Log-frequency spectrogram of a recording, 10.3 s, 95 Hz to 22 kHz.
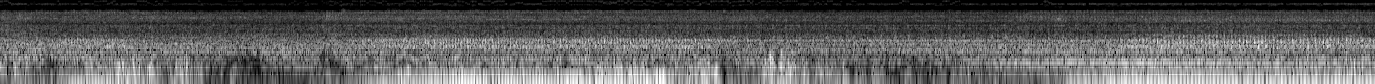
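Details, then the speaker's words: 2021 Chevy Silverado 1500 2.7L with 45,000 miles, idling evenly with the oil filler cap open; a soft hiss shows slight suction, normal crankcase vacuum, before PCV valve replacement. The truck runs fine. "so yeah this is the suction that I get yep so um but the car runs fine and it has only 45,000 miles on it"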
